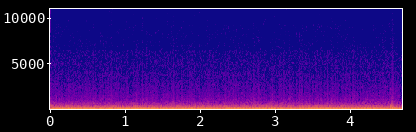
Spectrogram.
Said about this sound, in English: It's like a traffic jam in this alley. I can't even get out of the garage.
